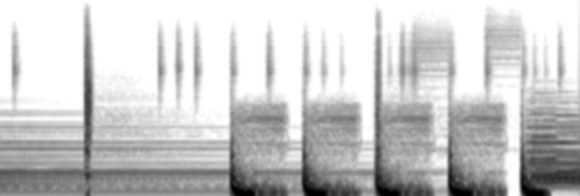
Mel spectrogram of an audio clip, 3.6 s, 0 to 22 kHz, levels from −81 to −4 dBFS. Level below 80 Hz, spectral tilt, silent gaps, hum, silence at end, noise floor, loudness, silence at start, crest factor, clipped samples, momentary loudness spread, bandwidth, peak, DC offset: -12 dBFS; -6.5 dB/octave; none; none; 0 s; -36 dBFS; -13 LUFS; 0 s; 10 dB; under 0.1%; 6 LU; 11.5 kHz; 0 dBFS; under 0.1%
